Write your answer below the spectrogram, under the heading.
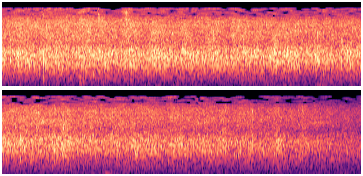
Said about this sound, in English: Oh, and you might give a quick hand of applause to our brass quintet,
